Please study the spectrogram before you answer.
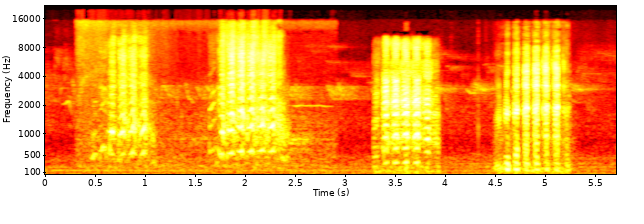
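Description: A goat bleats four times, each call a harsh, quavering burst lasting under a second.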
